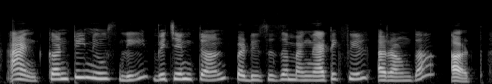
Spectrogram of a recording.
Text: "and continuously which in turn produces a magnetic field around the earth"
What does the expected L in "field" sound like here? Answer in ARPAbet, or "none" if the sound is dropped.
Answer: L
